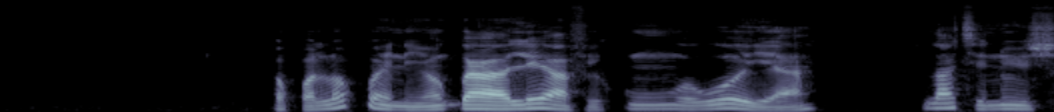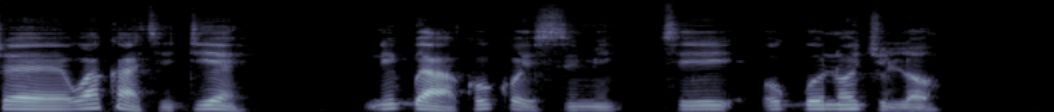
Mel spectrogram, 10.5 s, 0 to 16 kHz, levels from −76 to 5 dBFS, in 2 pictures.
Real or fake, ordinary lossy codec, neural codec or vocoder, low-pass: real; none; none; 14.4 kHz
